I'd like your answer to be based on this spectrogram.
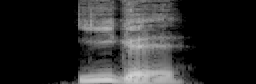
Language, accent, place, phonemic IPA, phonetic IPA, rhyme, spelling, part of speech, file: German, Germany, Berlin, /ˈiːɡəl/, [ˈʔiːɡl̩], -iːɡl̩, Igel, noun, De-Igel.ogg
- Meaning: hedgehog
